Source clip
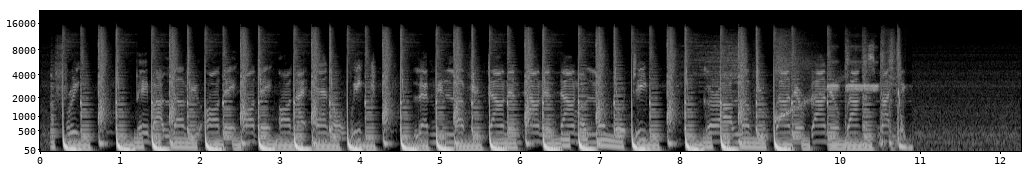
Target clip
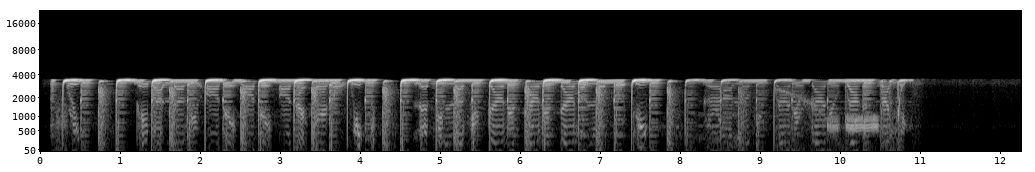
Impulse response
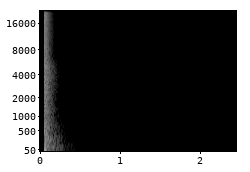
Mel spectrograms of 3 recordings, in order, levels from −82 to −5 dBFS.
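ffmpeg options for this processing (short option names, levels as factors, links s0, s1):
-filter_complex "[0:a]lowshelf=f=460:g=5,agate=range=0.0224:threshold=0.0126:ratio=3:detection=peak,asettb=1/sr,asplit=3[s0][s1][s2];[s0]atrim=end=7.874[s3];[s1]atrim=start=7.87:end=10.06,asetpts=PTS-STARTPTS,afade=t=in:d=0.004:c=qsin,afade=t=out:st=2.186:d=0.004:c=qsin,acrossover=split=250|1300[s4][s5][s6];[s4]acompressor=threshold=0.0398:ratio=4[s7];[s5]acompressor=threshold=0.00562:ratio=4[s8];[s6]acompressor=threshold=0.02:ratio=4[s9];[s7][s8][s9]amix=inputs=3:normalize=0[s10];[s2]atrim=start=10.056[s11];[s3][s10]acrossfade=d=0.004:c1=hsin:c2=qsin[s12];[s12][s11]acrossfade=d=0.004:c1=qsin:c2=hsin,lowpass=f=3000:t=q:w=0.5098,lowpass=f=3000:t=q:w=0.6013,lowpass=f=3000:t=q:w=0.9,lowpass=f=3000:t=q:w=2.563,afreqshift=-3500"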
